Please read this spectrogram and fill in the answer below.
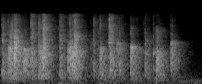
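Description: Brief applause from a small audience: many overlapping hand claps, dying away near the end.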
